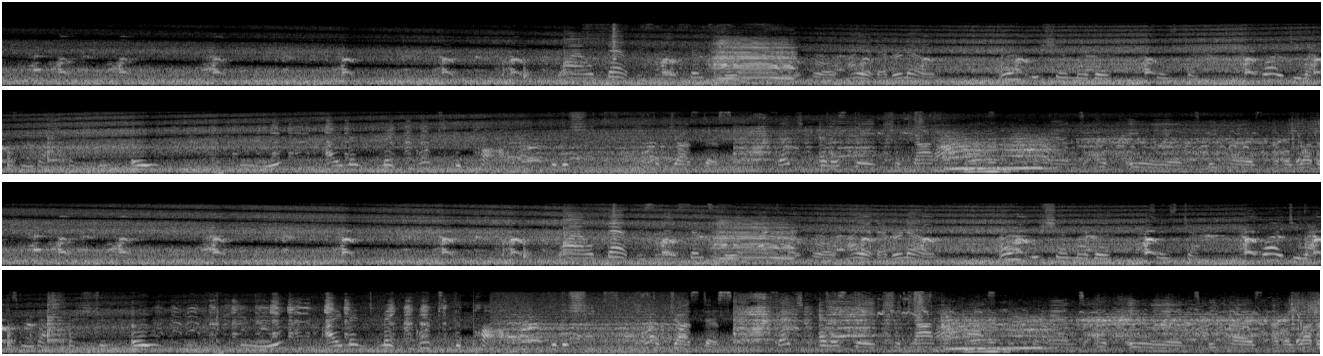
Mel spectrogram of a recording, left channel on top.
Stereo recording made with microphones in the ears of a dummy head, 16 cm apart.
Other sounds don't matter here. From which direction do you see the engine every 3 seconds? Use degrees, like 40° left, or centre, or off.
70° right, 60° right, 40° right, centre, 30° left, 50° left, 60° left, 60° left, 70° left.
